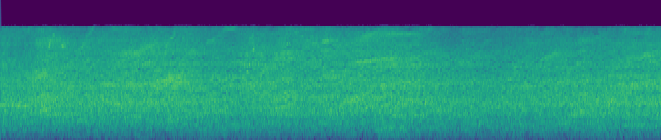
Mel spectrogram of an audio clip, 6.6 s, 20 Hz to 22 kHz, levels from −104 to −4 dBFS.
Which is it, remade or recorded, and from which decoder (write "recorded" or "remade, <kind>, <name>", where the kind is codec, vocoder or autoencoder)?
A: recorded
